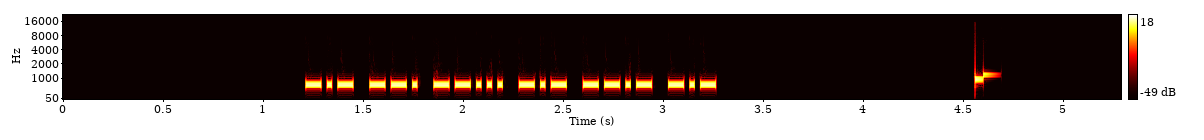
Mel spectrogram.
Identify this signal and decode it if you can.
Morse code, heard as a keyed tone, about 43 wpm, 700 Hz. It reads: KG7KQK
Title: USA Call Signs - 6 Characters - 2x Character Spacing - 45wpm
